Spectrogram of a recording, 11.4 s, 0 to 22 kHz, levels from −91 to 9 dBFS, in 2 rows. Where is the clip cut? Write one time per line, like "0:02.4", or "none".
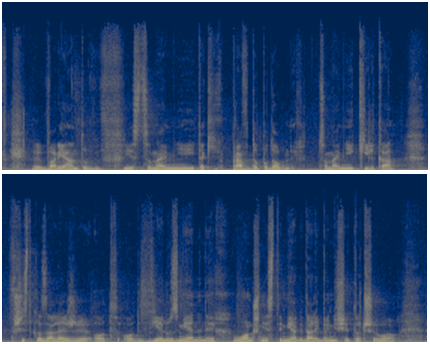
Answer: none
